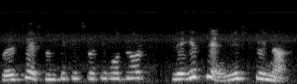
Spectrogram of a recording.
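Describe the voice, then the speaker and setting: A woman's voice: high-pitched, quick pace, warm tone, a little hiss or hum. A middle-aged woman, a Bangla teacher and reciter, explaining pronunciation rules in a live interview and demonstrating words and short sung lines. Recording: dull lo-fi audio.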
